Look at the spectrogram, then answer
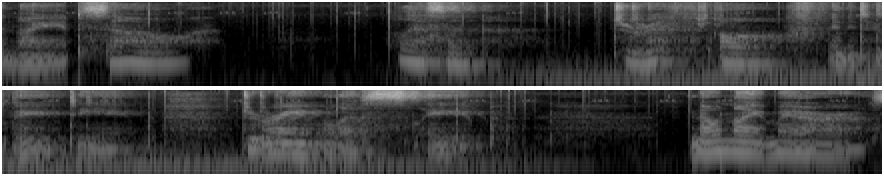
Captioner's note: echoing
